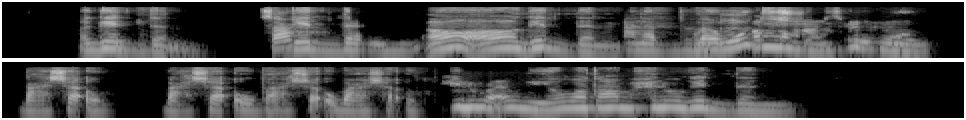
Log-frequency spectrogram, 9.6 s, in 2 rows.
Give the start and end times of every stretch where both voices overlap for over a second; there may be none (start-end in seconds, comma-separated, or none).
3.1-4.6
